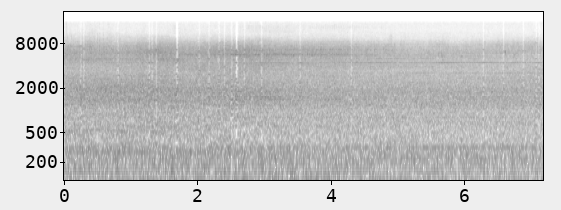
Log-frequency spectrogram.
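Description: Steady road and engine noise of a moving road vehicle, heard from inside it.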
